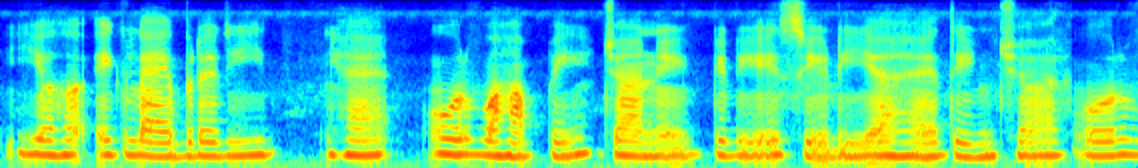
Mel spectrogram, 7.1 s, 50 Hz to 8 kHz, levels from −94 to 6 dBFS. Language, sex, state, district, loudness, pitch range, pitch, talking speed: Hindi, female, Maharashtra, Nagpur, -19 LUFS, 200-220 Hz, 210 Hz, 125 wpm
